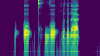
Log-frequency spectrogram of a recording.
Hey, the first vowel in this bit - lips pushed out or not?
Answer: yes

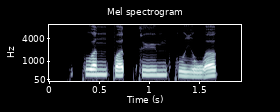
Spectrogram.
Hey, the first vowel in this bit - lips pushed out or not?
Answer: no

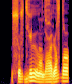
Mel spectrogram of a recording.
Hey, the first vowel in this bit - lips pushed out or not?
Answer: yes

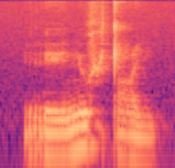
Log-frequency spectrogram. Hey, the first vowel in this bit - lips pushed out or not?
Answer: no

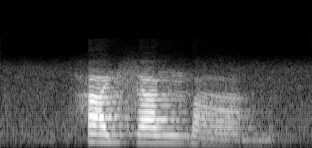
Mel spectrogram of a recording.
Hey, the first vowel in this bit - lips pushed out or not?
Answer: no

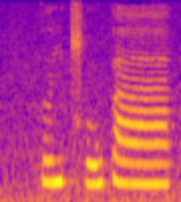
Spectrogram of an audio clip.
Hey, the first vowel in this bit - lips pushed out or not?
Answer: yes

